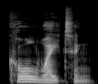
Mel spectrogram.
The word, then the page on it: call waiting: British English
